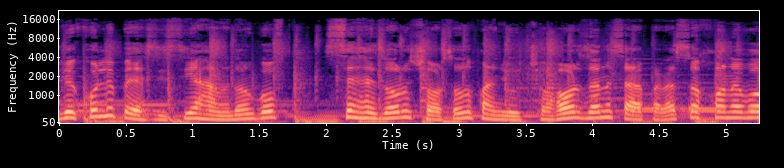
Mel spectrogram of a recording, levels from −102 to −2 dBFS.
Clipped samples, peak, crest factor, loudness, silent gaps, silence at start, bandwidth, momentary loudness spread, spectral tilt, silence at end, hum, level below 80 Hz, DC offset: under 0.1%; -6 dBFS; 16 dB; -22 LUFS; none; 0 s; 16.5 kHz; 5 LU; -6.5 dB/octave; 0 s; none; -40 dBFS; under 0.1%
